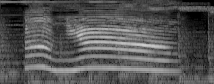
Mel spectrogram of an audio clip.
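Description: A cat gives one long, drawn-out meow that bends in pitch. It is close and clear, and quieter background noise comes before and after it.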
